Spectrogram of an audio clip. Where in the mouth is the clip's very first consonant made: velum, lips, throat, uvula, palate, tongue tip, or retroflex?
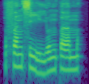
lips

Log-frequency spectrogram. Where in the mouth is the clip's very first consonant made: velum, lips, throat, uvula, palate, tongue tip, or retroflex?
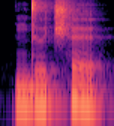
tongue tip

